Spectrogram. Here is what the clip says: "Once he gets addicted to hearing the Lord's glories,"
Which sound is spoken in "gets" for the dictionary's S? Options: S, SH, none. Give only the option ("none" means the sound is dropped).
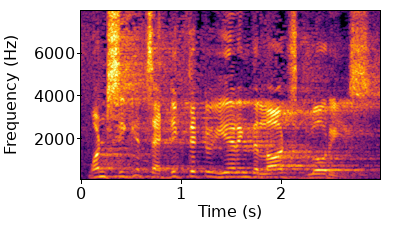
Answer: S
